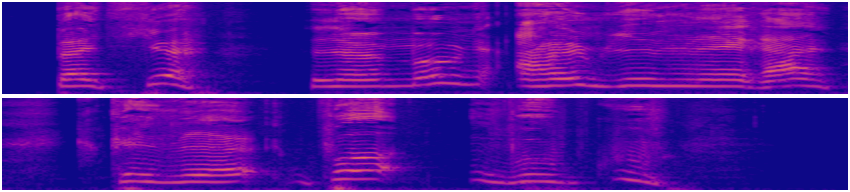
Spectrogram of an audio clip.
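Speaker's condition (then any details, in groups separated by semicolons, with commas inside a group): Cerebral palsy; host says speech not odd at all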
